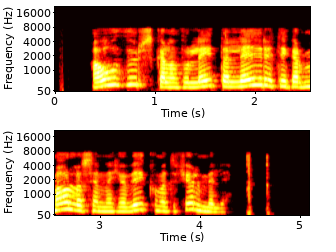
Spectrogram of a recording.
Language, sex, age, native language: Icelandic, female, 40-49, Icelandic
